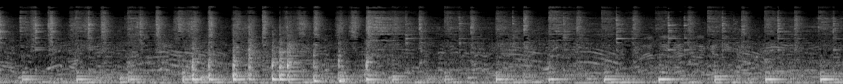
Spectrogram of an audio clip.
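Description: A live street band playing upbeat dance music with a steady drum and percussion beat and repeated low pitched notes, with crowd voices beneath.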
